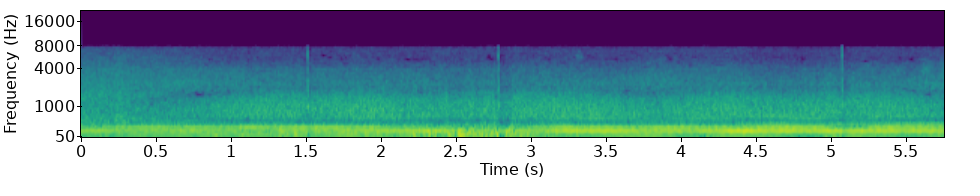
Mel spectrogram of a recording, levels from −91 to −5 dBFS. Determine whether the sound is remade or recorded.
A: recorded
